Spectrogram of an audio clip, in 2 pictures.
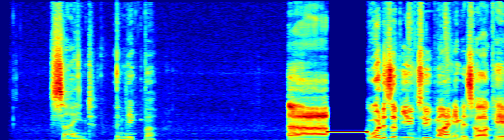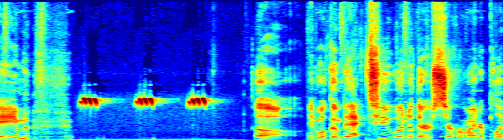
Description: A man talking followed by a beep then a man talking and crickets chirping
